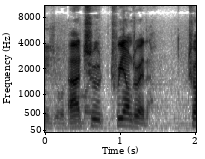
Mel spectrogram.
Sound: speaking in foreign language

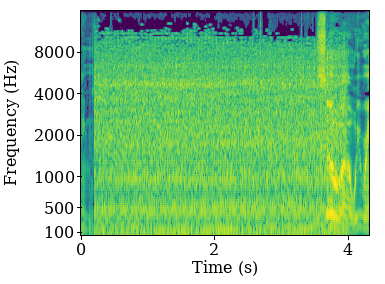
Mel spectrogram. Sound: loud engine

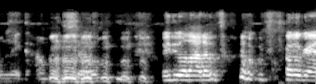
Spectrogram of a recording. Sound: laughs

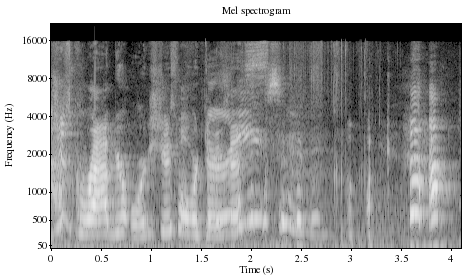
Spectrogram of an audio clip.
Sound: all laugh

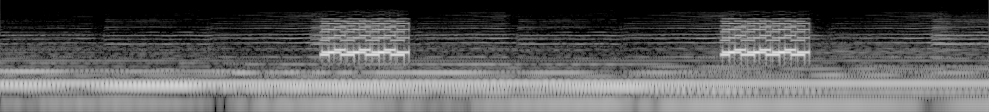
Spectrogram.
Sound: phone rings

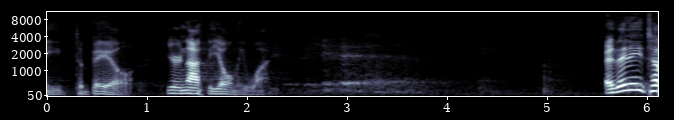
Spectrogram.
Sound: laughing

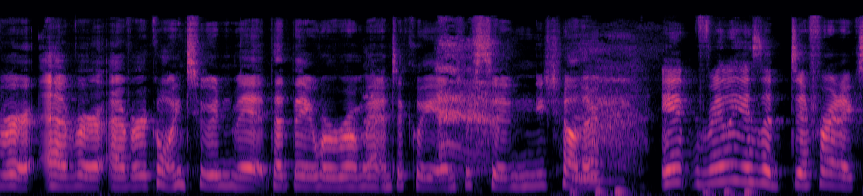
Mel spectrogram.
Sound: laughs

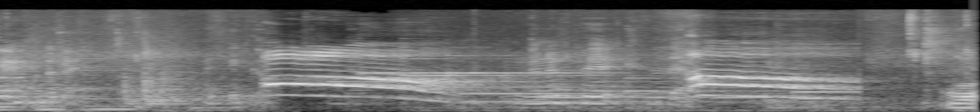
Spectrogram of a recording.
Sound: screams

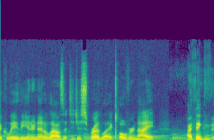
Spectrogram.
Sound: snaps

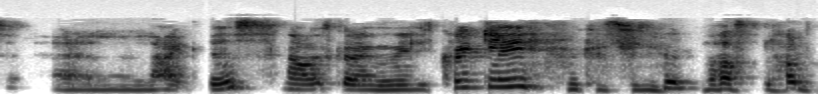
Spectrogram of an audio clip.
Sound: laughs

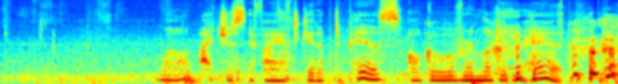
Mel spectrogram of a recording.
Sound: laughs; laugh

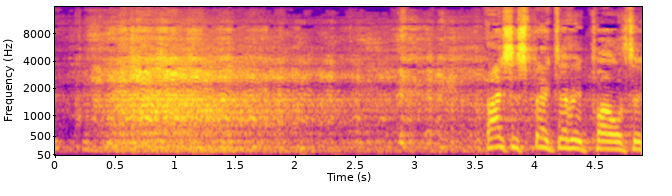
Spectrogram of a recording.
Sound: laughter

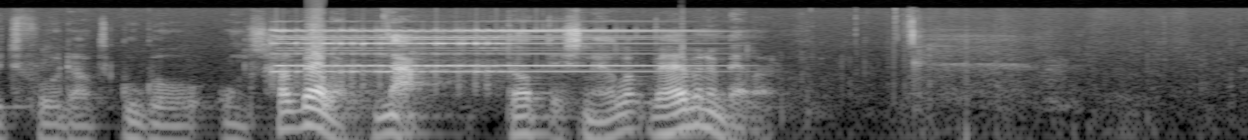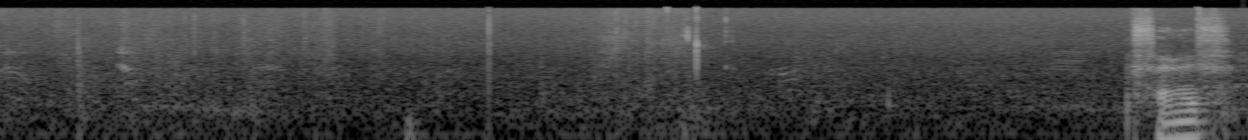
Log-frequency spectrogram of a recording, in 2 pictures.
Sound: phone rings

